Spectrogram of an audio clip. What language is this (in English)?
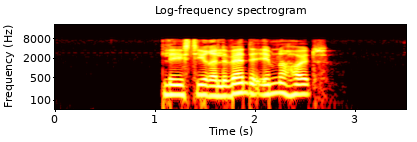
Danish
